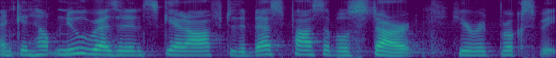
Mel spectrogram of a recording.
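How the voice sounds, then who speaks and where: Recorded very cleanly against a silent background, a woman speaks at a medium pitch. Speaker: resident council liaison. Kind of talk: committee meeting report. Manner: fast.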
